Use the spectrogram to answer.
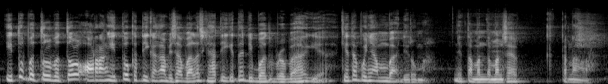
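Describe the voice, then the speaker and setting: A middle-aged man, preaching a sermon told through lively personal stories and chuckles. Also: on the high side, racing. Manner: lively storyteller, mimics people in quotes, laughs often. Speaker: pastor.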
